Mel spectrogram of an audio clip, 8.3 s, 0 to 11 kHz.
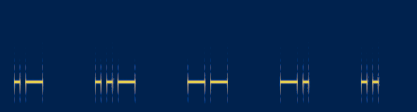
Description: Morse code, heard as a keyed tone, about 10 wpm, spaced as for 6 wpm, 800 Hz. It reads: AUMNI
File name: LEZIONI / 3 MWRO / 3 M ws 10wpm 2121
